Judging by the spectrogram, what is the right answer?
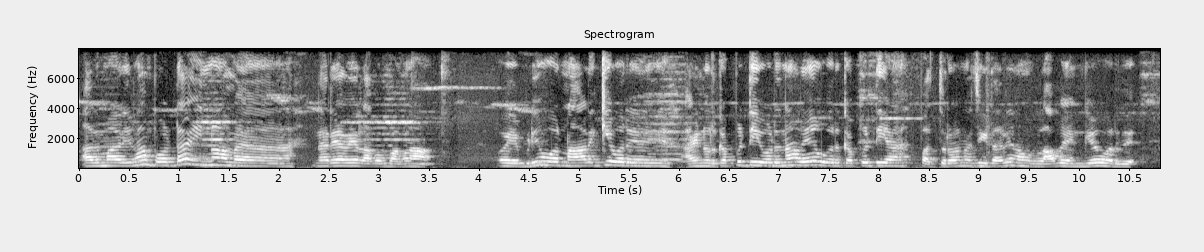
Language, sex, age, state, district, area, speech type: Tamil, male, 18-30, Tamil Nadu, Perambalur, rural, spontaneous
